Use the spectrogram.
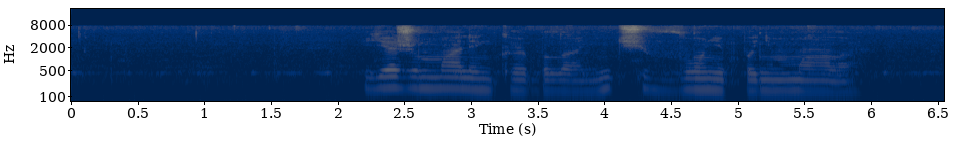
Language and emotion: Russian, neutral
